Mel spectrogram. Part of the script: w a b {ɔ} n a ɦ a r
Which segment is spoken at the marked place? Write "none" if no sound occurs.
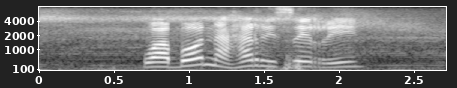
ɔ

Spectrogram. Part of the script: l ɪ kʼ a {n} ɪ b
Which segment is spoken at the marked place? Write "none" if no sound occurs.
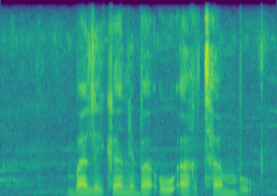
n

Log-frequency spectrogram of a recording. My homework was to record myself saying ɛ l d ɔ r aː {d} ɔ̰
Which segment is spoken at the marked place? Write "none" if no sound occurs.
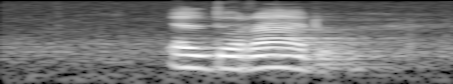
d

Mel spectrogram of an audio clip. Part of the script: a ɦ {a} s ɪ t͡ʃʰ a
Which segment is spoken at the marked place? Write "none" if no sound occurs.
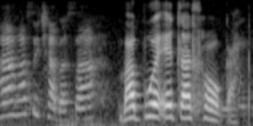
a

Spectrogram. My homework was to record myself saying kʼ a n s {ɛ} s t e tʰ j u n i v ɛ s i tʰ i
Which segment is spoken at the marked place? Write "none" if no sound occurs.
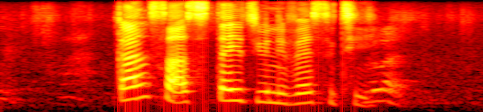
a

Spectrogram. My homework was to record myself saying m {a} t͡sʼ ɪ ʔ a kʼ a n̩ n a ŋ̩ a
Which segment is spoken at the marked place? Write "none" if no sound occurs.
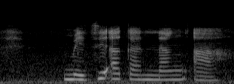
e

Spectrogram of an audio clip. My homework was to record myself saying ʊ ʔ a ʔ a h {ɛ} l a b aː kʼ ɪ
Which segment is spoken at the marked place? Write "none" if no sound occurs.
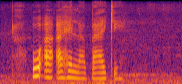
ɛ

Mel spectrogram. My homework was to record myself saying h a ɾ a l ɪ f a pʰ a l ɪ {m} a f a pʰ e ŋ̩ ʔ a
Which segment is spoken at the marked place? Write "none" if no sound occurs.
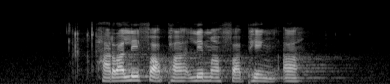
m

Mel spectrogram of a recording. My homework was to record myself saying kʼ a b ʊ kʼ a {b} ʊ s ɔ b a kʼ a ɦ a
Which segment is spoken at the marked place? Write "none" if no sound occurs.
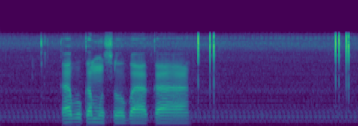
m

